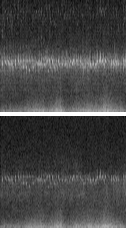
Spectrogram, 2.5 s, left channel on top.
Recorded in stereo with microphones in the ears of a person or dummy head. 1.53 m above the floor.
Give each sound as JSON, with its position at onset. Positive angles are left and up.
{"t": 0.0, "sound": "an insect", "side_deg": 75}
